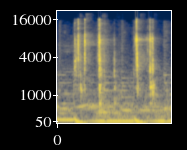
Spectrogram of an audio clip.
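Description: Clicky keystrokes on a computer keyboard while typing a command in Kali Linux, a handful of separate key presses in an uneven rhythm, close and fairly quiet, with no voice over them.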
